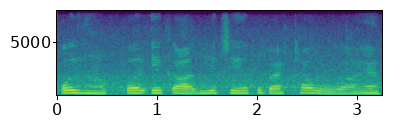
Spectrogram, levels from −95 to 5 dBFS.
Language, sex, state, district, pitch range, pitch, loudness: Hindi, female, Haryana, Charkhi Dadri, 210-240 Hz, 230 Hz, -15 LUFS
